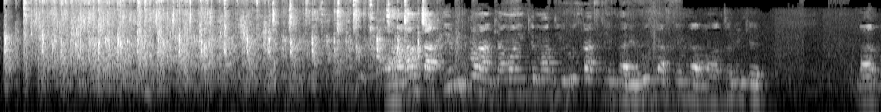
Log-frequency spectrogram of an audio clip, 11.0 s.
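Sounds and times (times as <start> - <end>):
audience applauding in someone's honor: 0.0 - 5.9
speech: 4.9 - 9.7, 10.7 - 11.0.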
